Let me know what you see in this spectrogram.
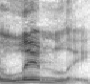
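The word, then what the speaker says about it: Laemmle: Oh, it's the Limley.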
